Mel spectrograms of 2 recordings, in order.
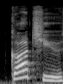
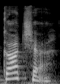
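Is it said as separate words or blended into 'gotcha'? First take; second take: separate; blended. First: The t and 'you' are kept separate. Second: The t and 'you' blend into 'cha'.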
